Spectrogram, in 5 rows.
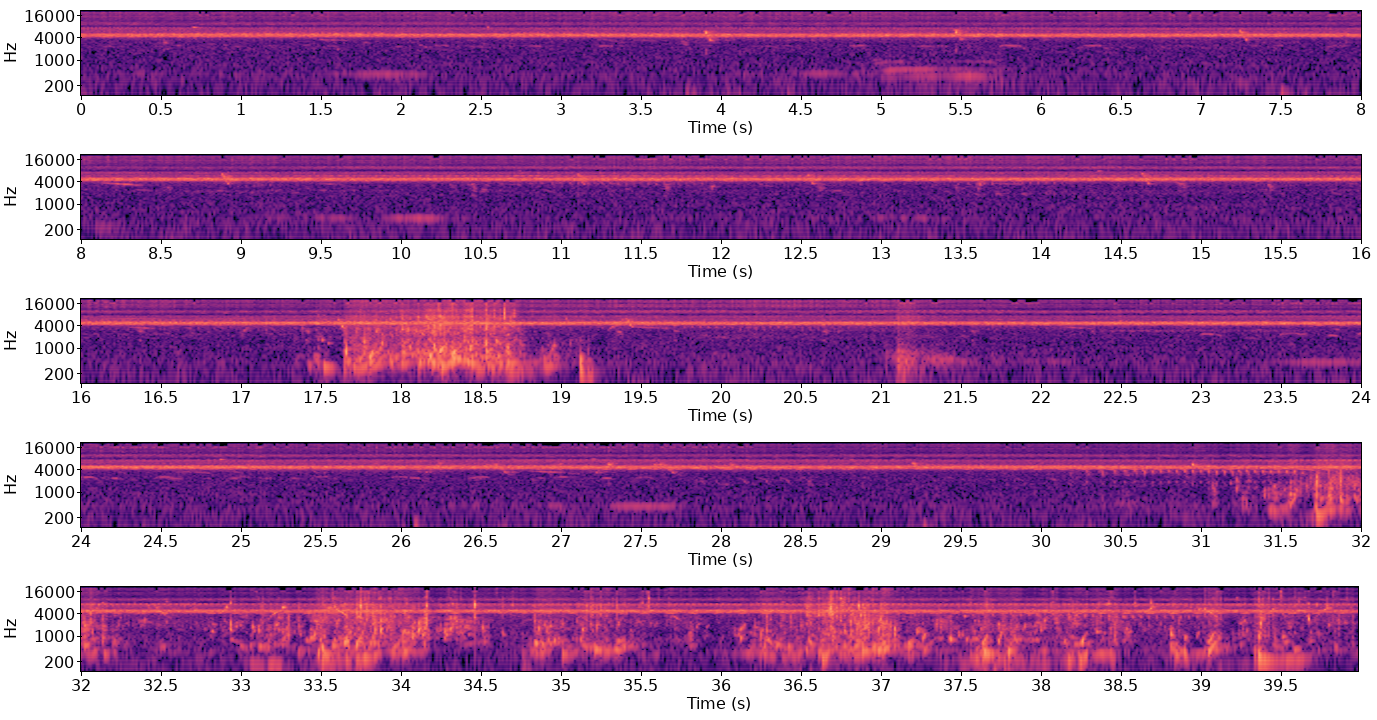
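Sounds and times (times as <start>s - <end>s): paddle strokes splashing water: 17.4s - 19.2s, 31.1s - 39.9s
high-pitched insect chorus: 17.5s - 19.2s, 31.1s - 39.9s.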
